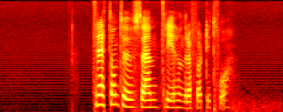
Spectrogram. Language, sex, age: Swedish, female, 25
